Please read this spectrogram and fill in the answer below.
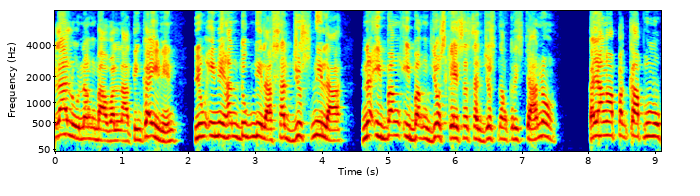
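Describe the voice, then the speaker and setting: Filipino male teacher, notably high voice, explaining things conversationally. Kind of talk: informal religious teaching with anecdotes.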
